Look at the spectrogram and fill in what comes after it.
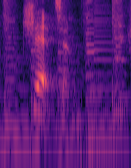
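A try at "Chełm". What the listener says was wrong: That's not a T. That's an L with a cross through it.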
